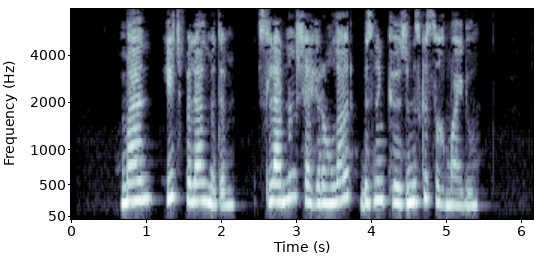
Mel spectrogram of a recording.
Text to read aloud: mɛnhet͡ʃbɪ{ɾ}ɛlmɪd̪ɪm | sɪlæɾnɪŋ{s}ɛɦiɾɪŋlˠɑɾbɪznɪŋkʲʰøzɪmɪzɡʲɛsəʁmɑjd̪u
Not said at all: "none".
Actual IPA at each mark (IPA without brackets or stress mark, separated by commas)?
l, ʃ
